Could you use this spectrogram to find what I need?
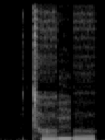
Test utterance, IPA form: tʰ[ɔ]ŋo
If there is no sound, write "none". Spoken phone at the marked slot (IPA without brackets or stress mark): ɔ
